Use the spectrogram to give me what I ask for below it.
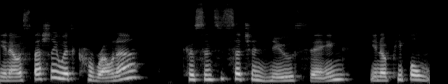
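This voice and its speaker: A woman speaks with a Canadian accent at a fairly quick pace. Her intonation is lively. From Canada. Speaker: podcast guest. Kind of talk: casual chat.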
